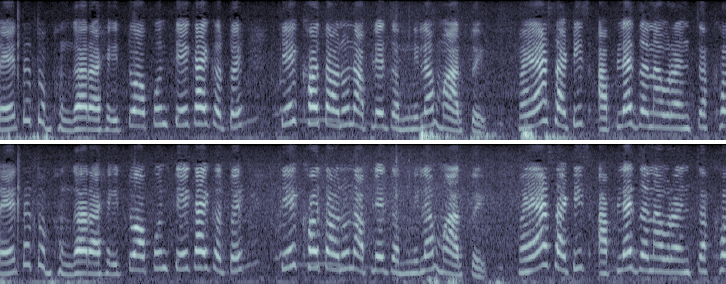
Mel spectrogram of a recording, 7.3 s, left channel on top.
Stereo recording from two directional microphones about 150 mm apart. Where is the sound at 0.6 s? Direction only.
40° left (ahead or behind).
